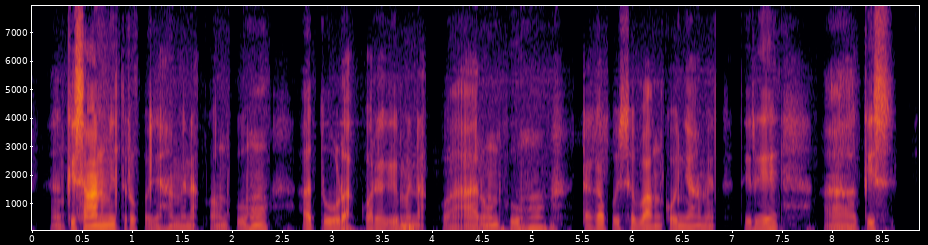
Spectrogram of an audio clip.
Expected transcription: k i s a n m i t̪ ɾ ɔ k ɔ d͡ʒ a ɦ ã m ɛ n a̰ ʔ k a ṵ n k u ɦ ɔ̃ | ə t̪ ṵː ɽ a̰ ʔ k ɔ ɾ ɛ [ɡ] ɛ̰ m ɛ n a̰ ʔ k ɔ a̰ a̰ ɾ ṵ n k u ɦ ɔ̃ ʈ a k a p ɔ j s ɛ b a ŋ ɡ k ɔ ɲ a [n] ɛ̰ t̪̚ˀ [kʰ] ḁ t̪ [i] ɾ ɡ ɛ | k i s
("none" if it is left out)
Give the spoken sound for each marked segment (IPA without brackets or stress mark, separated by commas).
ɡ, m, kʰ, i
